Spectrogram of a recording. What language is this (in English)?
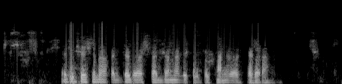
Bangla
